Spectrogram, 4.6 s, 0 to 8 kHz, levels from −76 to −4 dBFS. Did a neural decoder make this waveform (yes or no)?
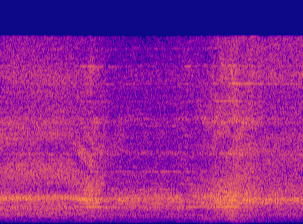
no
